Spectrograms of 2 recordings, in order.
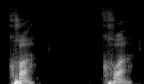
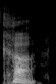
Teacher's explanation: I do apply a small bit of a wah when I pronounce the qua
